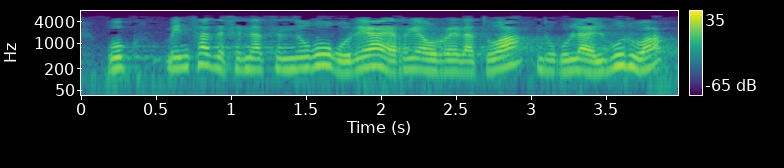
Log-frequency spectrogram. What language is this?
Basque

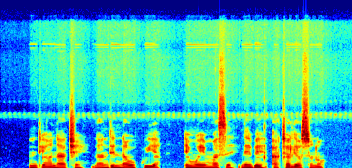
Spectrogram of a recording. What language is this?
Igbo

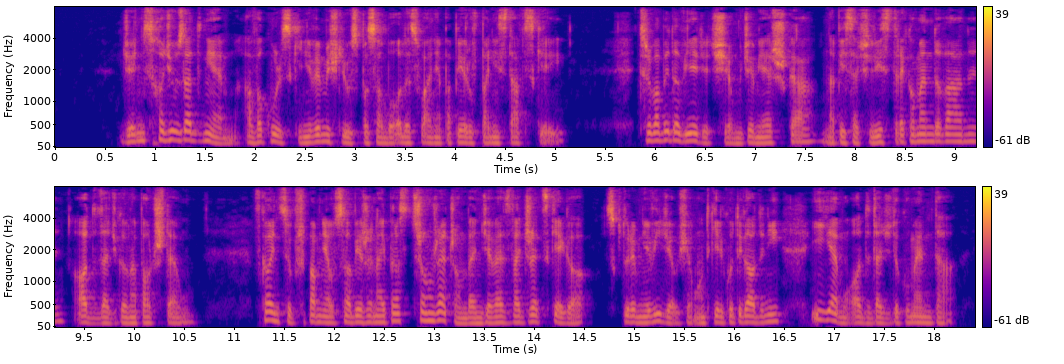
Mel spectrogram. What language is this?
Polish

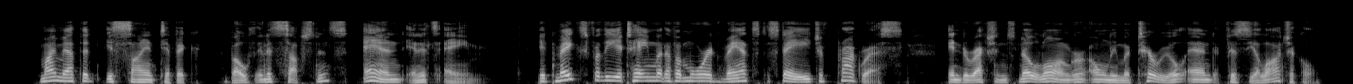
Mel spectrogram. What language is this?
English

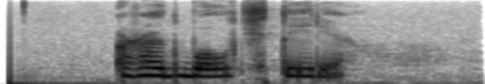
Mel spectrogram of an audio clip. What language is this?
Russian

